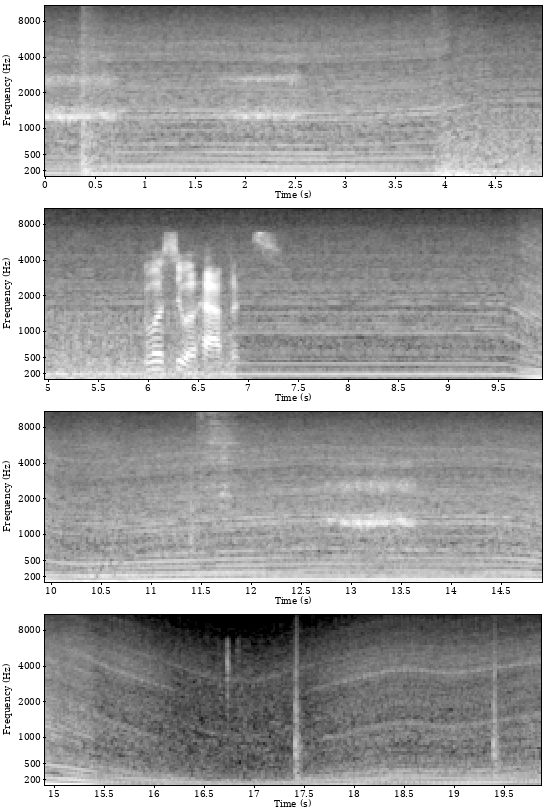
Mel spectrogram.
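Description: A car engine drones steadily, rising and falling in pitch with speed.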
